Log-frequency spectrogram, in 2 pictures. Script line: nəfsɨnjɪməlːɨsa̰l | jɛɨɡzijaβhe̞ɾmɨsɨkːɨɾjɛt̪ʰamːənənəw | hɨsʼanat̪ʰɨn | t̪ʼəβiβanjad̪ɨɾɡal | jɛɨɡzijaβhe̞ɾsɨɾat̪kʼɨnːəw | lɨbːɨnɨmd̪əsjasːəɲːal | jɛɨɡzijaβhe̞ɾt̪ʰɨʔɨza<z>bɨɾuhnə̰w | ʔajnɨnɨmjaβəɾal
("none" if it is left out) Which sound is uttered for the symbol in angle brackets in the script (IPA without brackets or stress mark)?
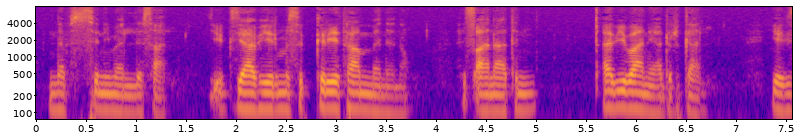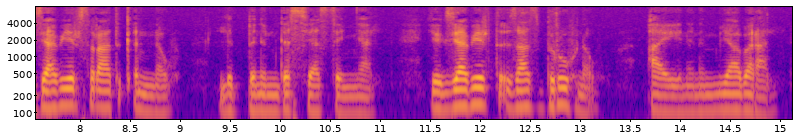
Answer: z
